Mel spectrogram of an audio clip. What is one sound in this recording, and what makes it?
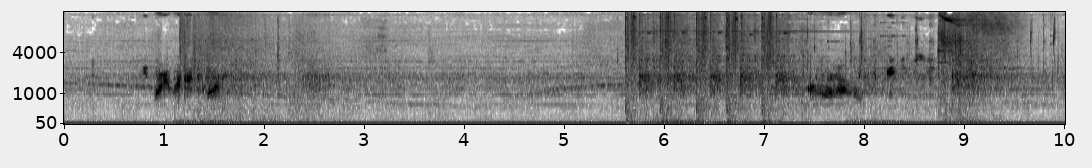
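A rifle fires sharp, booming shots.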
